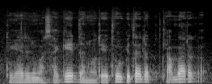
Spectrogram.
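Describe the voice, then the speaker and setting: A young man with telling a ghost story in a casual, loose way, often pausing with hesitations. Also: on the low side, steady tone, mellow. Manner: loose and rambling, with frequent hesitations. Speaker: guest storyteller.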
